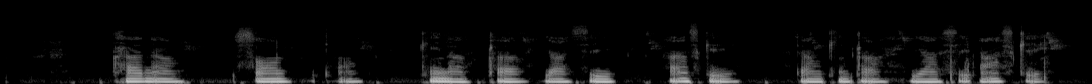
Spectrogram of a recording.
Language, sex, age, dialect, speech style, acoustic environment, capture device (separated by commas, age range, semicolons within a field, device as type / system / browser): Hausa, male, 25-34, Nigeria - Lagos Yoruba, focused, nature, mobile / Linux / Chrome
